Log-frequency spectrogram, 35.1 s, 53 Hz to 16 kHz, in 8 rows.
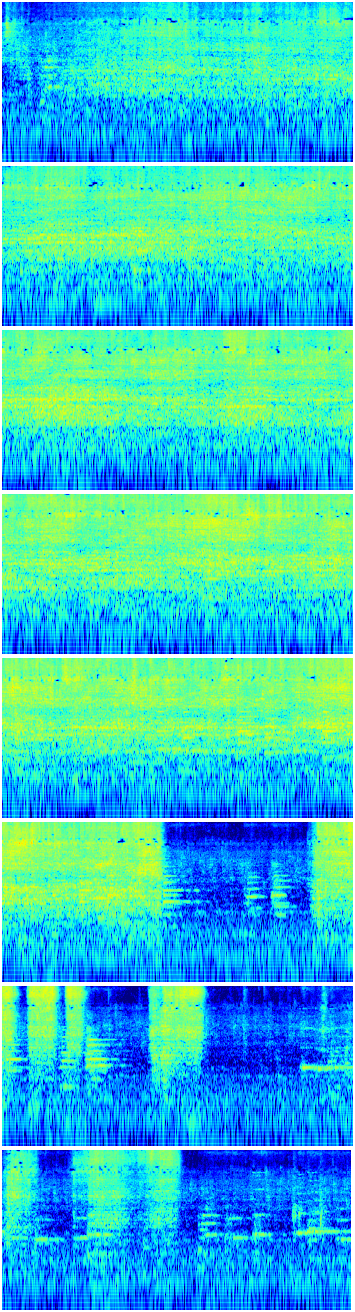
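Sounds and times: aerosol can spraying: 1.6 - 24.0, 25.8 - 27.5, 28.2 - 28.9, 30.8 - 33.0.

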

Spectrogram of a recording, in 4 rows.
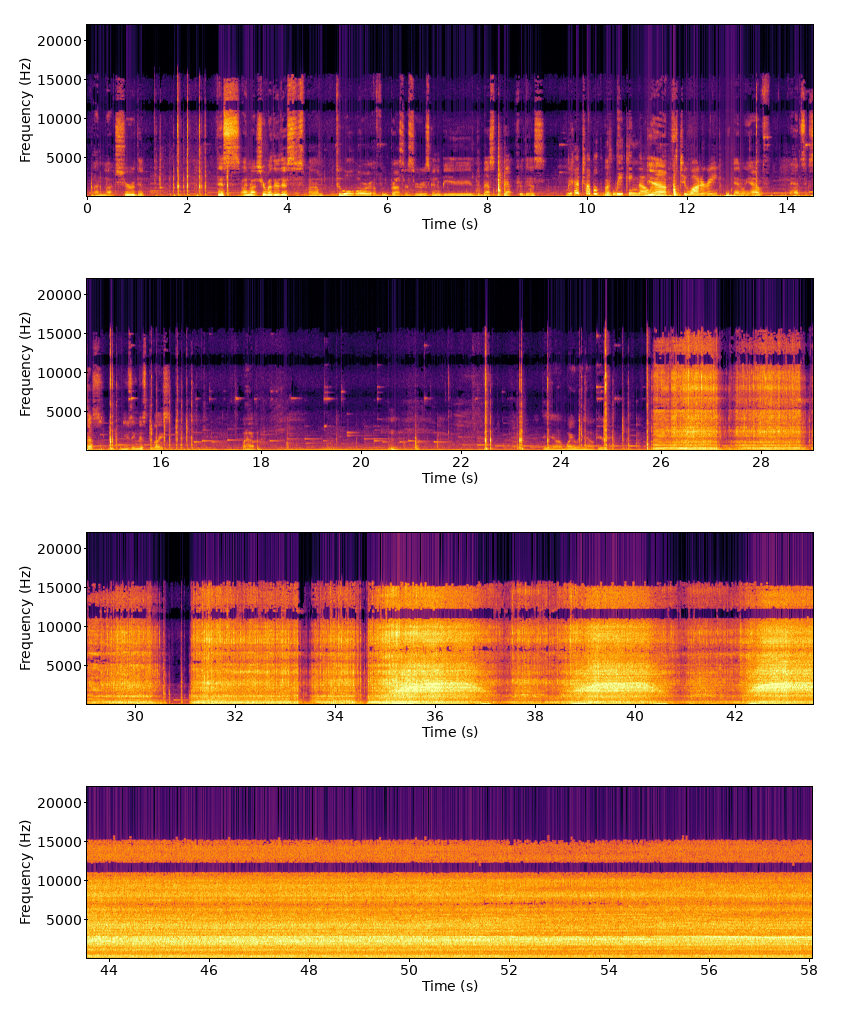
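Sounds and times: electric blender motor: 24.5 - 58.0.

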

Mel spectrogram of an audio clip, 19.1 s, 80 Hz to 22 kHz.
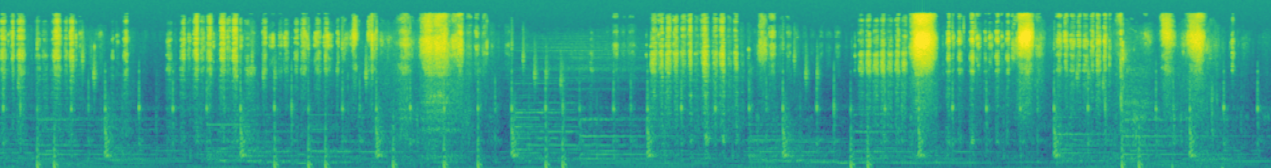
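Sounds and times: marker scratching on paper: 0.0 - 2.0, 2.6 - 7.2, 9.8 - 11.9, 12.9 - 16.8, 17.4 - 18.2
soft low knocks: 4.1 - 8.8.

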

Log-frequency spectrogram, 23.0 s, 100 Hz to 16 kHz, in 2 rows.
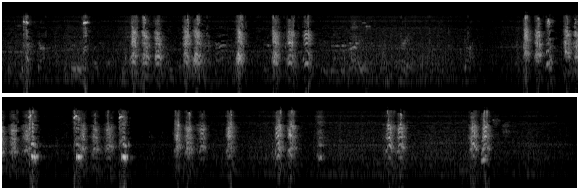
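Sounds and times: puppy barking in high yaps: 2.6 - 4.1, 4.7 - 6.3, 10.4 - 12.4, 13.0 - 14.2, 15.0 - 16.3, 17.0 - 18.0, 19.2 - 19.7, 20.8 - 21.4.

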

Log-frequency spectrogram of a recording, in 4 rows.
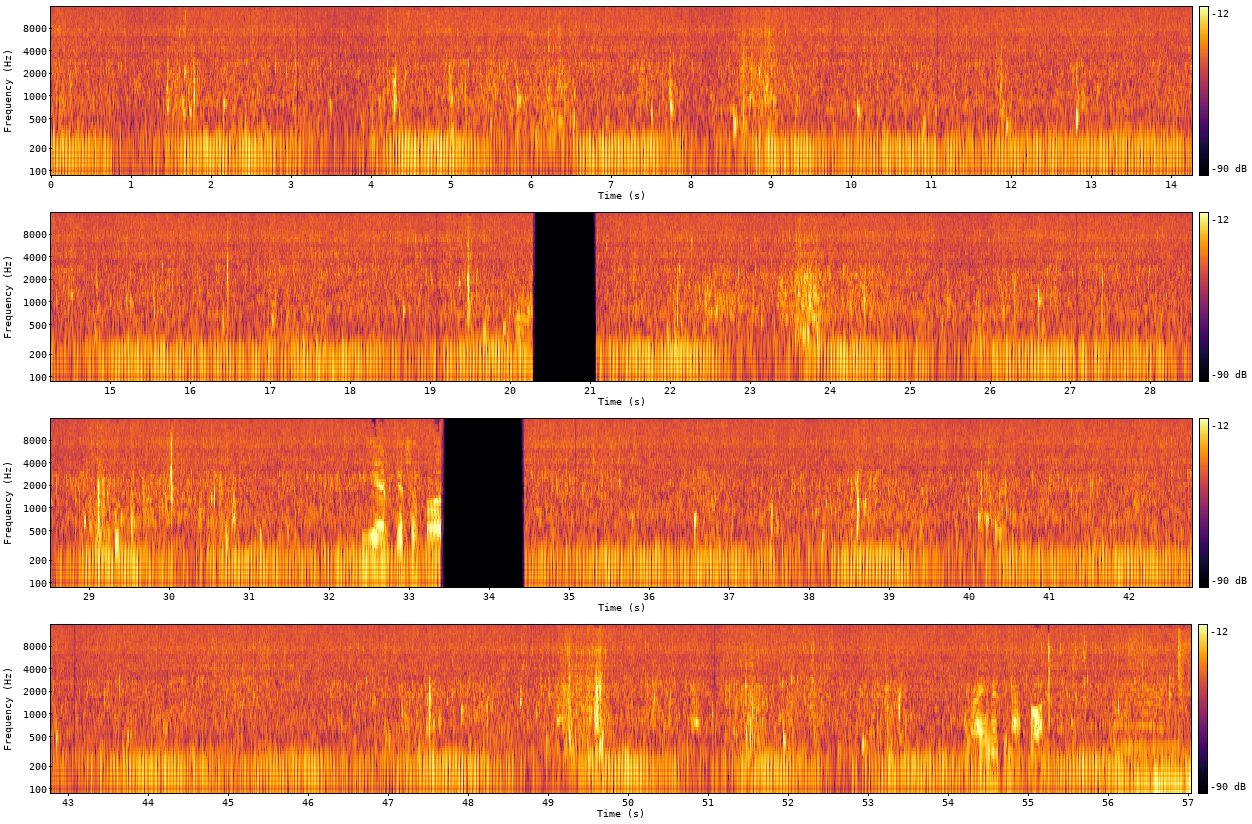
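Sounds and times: low hum: 0.0 - 20.3, 21.1 - 32.5, 51.4 - 57.0
water lapping against boat hull: 0.0 - 20.3, 21.1 - 33.4, 34.5 - 57.0.

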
